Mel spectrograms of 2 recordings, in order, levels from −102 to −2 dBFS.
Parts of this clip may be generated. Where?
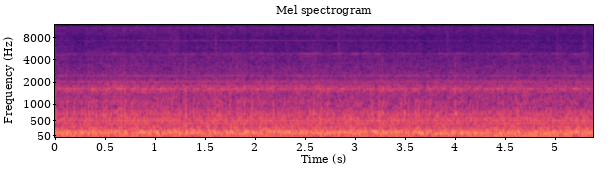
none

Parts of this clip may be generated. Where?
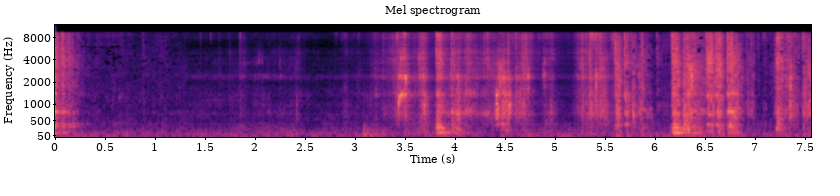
1.3-5.6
